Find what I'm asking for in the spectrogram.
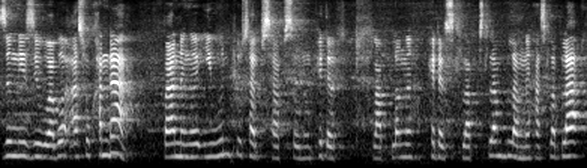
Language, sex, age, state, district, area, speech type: Bodo, female, 30-45, Assam, Chirang, urban, spontaneous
